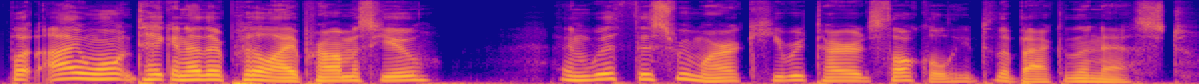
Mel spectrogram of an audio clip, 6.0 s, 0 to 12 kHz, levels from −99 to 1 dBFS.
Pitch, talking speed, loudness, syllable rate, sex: 155 Hz, 220 wpm, -19 LUFS, 5.8 syllables/s, male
